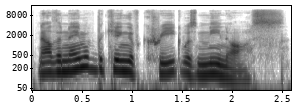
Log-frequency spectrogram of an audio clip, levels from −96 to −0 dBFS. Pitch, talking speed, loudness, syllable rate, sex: 150 Hz, 230 wpm, -15 LUFS, 4.9 syllables/s, male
